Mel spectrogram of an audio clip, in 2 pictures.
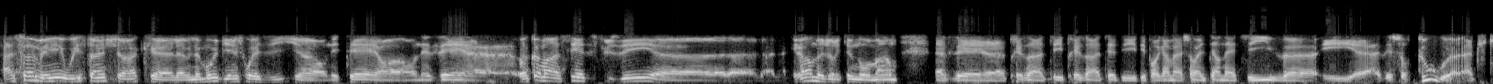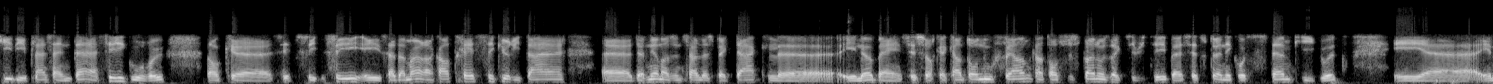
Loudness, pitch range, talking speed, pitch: -15 LUFS, 95-130 Hz, 190 wpm, 110 Hz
